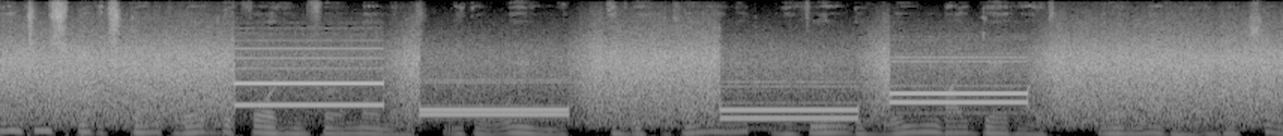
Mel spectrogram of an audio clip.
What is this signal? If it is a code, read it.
Aircraft SELCAL, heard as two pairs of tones, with radio static and speech in English. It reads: JS-EG CG-KP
